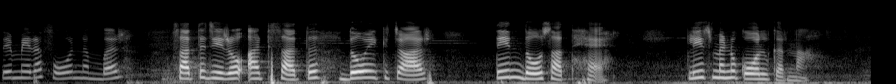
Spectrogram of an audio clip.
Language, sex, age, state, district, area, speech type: Punjabi, female, 30-45, Punjab, Ludhiana, urban, spontaneous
